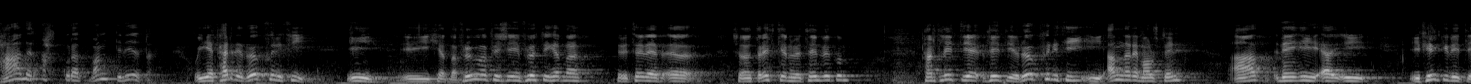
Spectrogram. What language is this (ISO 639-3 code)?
isl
